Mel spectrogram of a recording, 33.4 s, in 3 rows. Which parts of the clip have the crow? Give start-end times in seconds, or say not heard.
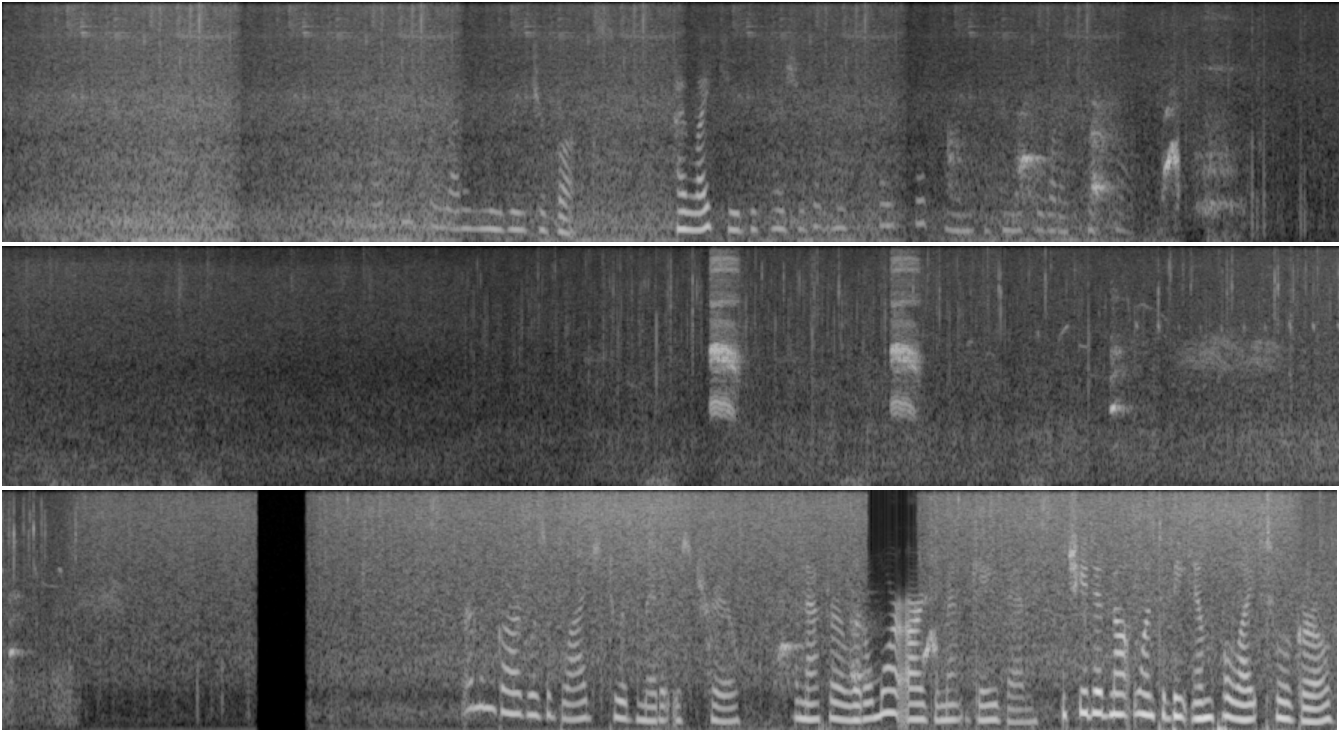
16.5-17.4, 18.1-18.9, 19.6-23.3.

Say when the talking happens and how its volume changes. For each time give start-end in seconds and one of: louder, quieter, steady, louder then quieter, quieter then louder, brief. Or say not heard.
3.0-9.4 louder then quieter
26.1-33.3 louder.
